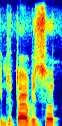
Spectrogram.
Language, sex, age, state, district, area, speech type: Assamese, male, 18-30, Assam, Lakhimpur, rural, spontaneous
